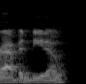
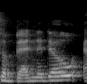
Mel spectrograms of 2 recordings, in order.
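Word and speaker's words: Abednedo: And then like a bunch of us got into a huge argument about whether it was Abednado or Abendido. And I'm like, it's Abednado, and I swear if Pablo Hidalgo himself says the canon pronunciation is Abednado, is Abednido, I will still go, yeah, so Abednado.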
